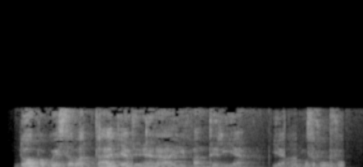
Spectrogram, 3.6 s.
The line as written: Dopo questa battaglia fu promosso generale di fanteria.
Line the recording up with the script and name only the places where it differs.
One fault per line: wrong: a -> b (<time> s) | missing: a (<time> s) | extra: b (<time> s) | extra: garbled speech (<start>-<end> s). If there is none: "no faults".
missing: fu promosso (1.3 s)
extra: garbled speech (2.7-3.5 s)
